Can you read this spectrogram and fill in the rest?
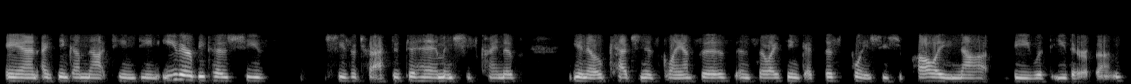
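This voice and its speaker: Deep-voiced woman musing over a tinny line. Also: level tone, no room sound. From Chicago, USA. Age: 30s. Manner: reflective, halting with frequent ums. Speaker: viewer joining a watch-along chat. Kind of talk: casual chat. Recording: tinny phone-like dry line.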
